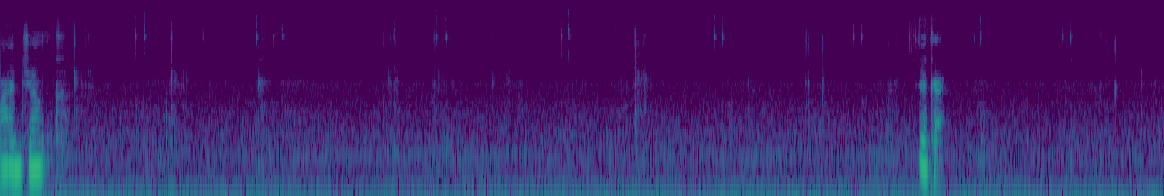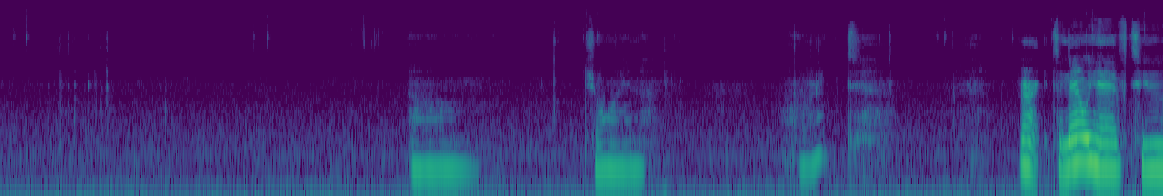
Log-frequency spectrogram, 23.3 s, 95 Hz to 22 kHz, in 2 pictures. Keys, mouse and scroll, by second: 0.8 b, 1.8 c, 4.0 p, 5.2 Tab, 6.4 m, 12.3 a, 12.7 a, 18.4 Tab, 19.9 Tab, 22.6 middle click.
